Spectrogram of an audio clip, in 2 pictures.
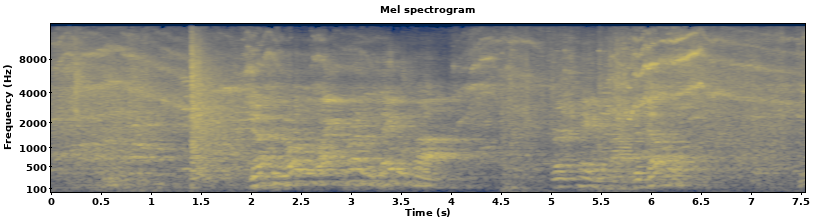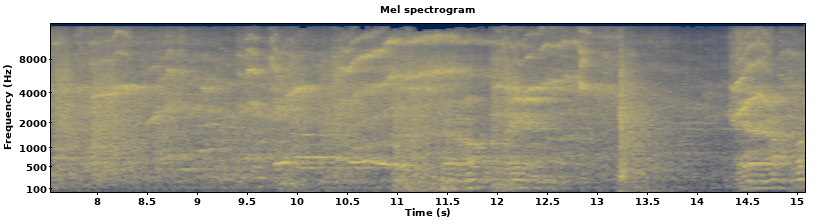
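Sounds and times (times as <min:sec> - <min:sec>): electric rc truck motors whining: 0:04.0 - 0:15.0.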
